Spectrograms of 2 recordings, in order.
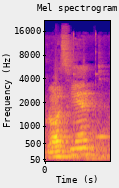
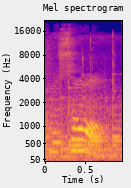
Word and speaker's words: croissant: Is it croissant? Oh no, it's pronounced as croissant.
